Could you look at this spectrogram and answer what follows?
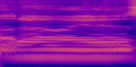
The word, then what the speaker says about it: Illinois: Illinois is, and I'm going to leave that s silent because I, I appreciate proper pronunciation.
